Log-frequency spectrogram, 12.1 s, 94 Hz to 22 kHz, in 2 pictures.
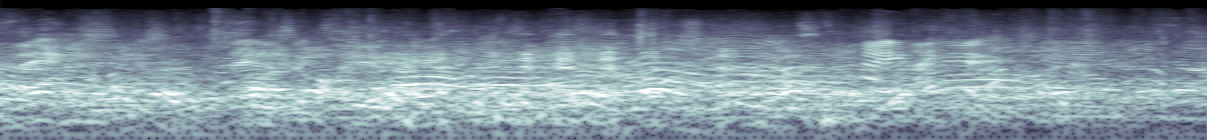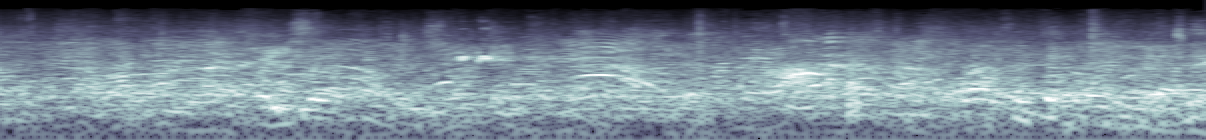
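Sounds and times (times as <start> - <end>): indistinct chatter of people: 0.0 - 12.0.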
